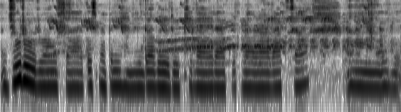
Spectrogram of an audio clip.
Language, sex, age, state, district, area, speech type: Nepali, female, 45-60, West Bengal, Alipurduar, rural, spontaneous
